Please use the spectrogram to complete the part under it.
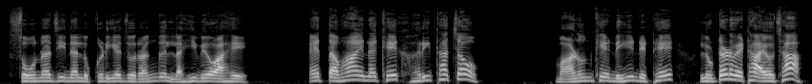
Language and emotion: Sindhi, angry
